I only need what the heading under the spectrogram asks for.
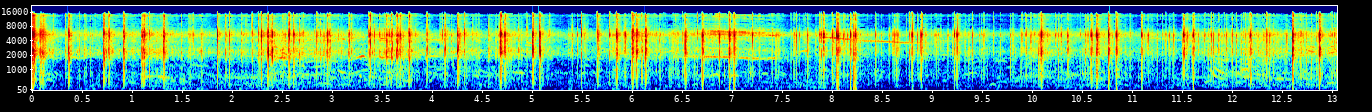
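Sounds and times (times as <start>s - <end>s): fireworks popping and crackling: 0.0s - 13.0s
faint falling firework whistles: 6.1s - 9.7s.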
